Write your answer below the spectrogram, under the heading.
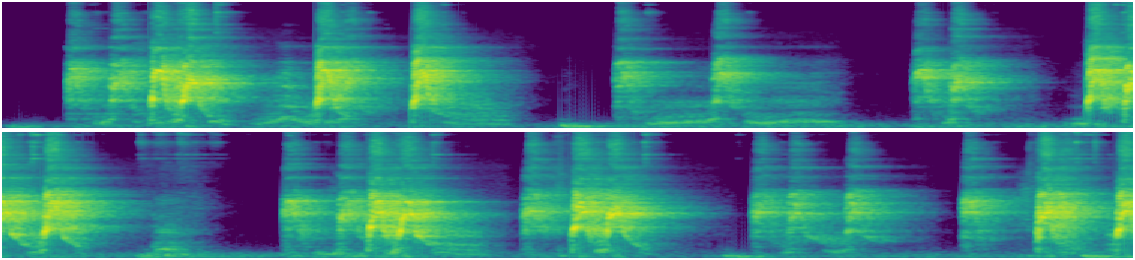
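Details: Rosie the dog keeps barking back at a TV replaying her own barks. Bursts of two or three sharp, resonant barks repeat every couple of seconds across a long stretch, with short quiet gaps between runs.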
